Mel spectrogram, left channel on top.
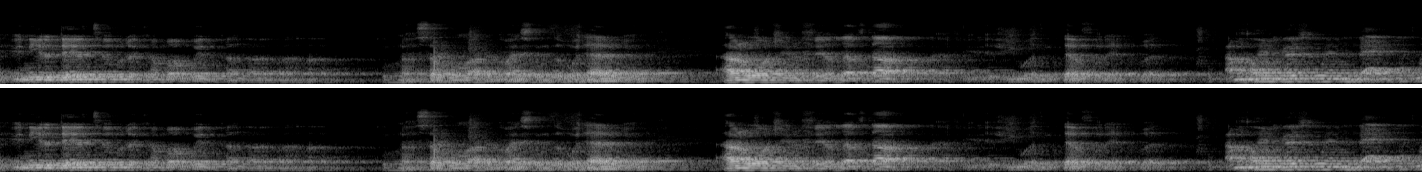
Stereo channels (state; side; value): identical; both; correlation 1.00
